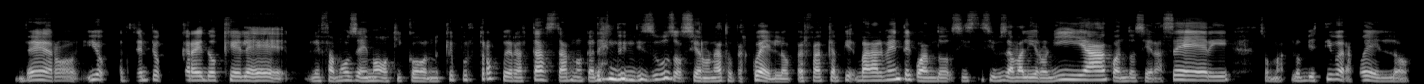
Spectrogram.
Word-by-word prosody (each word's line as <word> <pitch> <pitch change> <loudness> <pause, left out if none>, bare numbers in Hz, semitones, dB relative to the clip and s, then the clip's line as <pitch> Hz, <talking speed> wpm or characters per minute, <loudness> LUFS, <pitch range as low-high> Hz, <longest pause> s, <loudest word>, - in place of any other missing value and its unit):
Vero. 190 -2 0
Io 230 +1 -4
ad 185 - -14
esempio, 200 +3 -5 0.2
credo 190 -1 +2
che 185 0 0
le 180 +8 +1 0.2
le 165 0 -6
famose 185 +4 -2
emoticon, 155 -2 -2
che 210 - -8
purtroppo 220 +2 -5
in 175 - +1
realtà 165 +6 +2
stanno 175 -4 -2
cadendo 240 +7 +4
in 230 -6 +5
disuso, 235 +7 -1
siano 160 -5 -1
nate 160 +2 -1
per - - -13
quello, 135 -10 +3
per - - -5
far 165 0 -1
capi 195 +5 -5
banalmente 190 +6 +3
quando 155 -4 +1
si 160 +1 -8
si 175 +3 -8
usava 170 -3 0
l'ironia, 210 +7 +4
quando 155 -4 -2
si 155 +2 -7
era 140 -1 -6
seri 195 -4 +2 0.3
somma - - -10
l'obiettivo 180 +7 -5
era - - -1
quello. 165 -6 -2
185 Hz, 165 wpm, -22 LUFS, 160-210 Hz, 0.3 s, in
